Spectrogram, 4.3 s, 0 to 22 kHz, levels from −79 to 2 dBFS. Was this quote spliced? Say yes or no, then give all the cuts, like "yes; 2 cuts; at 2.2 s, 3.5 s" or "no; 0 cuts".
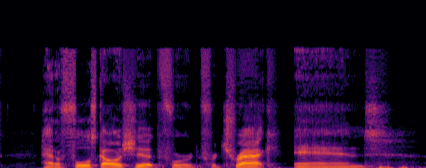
yes; 1 cut; at 2.9 s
